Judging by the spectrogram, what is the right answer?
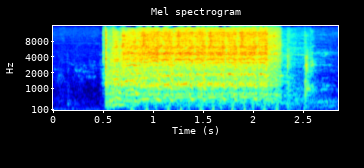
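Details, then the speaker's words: John Deere GT245 with 22 hp Kawasaki engine, after starter repair, ignition module part replacement and a smaller battery: starter whirs with steady compression pulses, about six a second. It never fires; cranks but no start. "well nothing's on fire yet let's give our whiff of ether and try again ether in the air cleaner not quite enough something else got to be worked on"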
